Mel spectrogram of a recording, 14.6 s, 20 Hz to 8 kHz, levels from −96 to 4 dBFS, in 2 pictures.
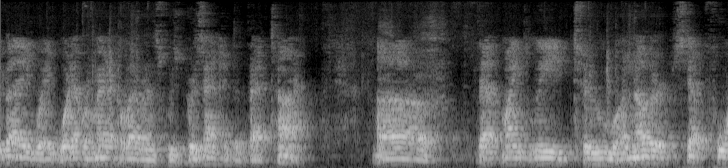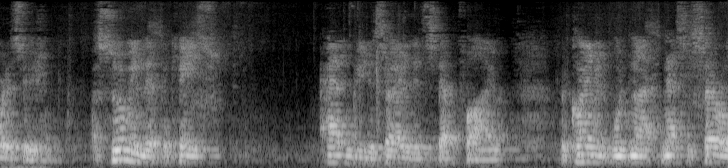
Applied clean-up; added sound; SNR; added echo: neural separator model SepFormer DNS4.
